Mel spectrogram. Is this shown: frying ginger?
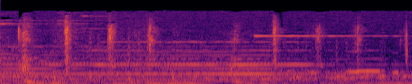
no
